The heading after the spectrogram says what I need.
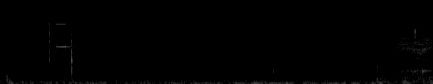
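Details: CADD pump in PCA mode being programmed for a morphine or midazolam cassette: a short pair of electronic keypad beeps and a few faint clicks in a quiet room.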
